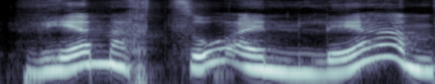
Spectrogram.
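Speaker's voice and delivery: laut und empört rufen; ärgerlich in den Raum rufen; empörter Ruf. Acted. Frau Pepper empört über Lärm. (Bibliothekarin ruft empört wegen des Lärms, laut)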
